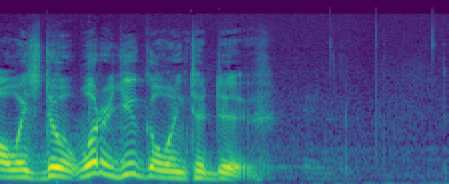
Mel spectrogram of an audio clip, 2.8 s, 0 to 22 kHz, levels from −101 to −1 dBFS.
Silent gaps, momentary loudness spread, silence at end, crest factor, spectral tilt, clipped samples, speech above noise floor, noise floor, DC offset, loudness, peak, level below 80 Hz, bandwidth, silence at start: none; 9 LU; 1.2 s; 16 dB; -7 dB/octave; under 0.1%; 45 dB; -58 dBFS; under 0.1%; -14 LUFS; 0 dBFS; -68 dBFS; 9.4 kHz; 0 s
